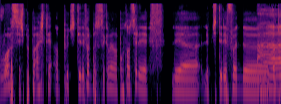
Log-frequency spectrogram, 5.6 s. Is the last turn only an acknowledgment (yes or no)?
no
